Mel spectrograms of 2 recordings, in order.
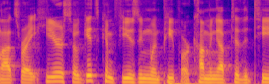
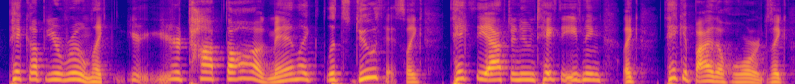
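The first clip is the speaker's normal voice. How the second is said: hyped-up, much higher pep talk to himself; self pep talk; 8 semitones higher than usual. Acted. Proud cook cheering himself on, high and hyped. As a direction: pump yourself up like your own coach. Hyping himself up after cooking.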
